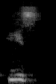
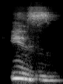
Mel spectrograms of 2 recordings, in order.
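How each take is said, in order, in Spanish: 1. La palabra termina en un sonido s silbante. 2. La palabra termina en un sonido z zumbante. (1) "no es is" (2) "con Z"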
